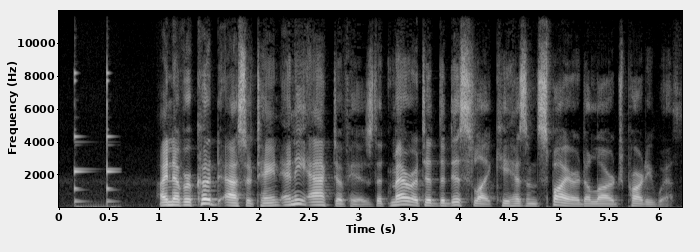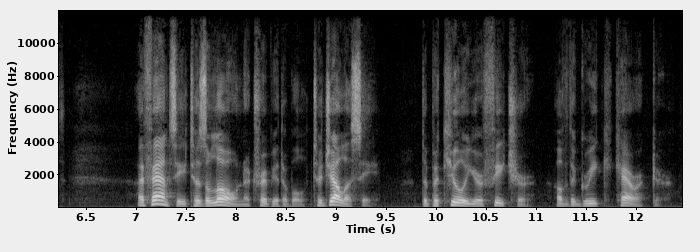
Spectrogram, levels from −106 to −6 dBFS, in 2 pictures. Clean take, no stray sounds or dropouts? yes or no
no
